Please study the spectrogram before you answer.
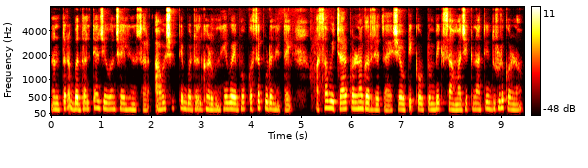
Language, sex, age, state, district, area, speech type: Marathi, female, 30-45, Maharashtra, Satara, urban, spontaneous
